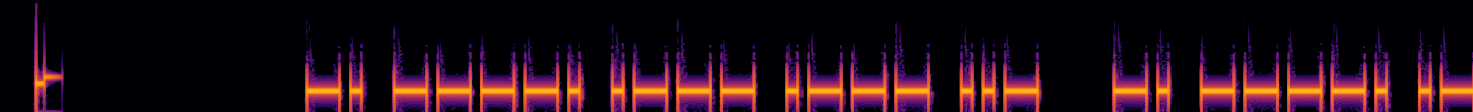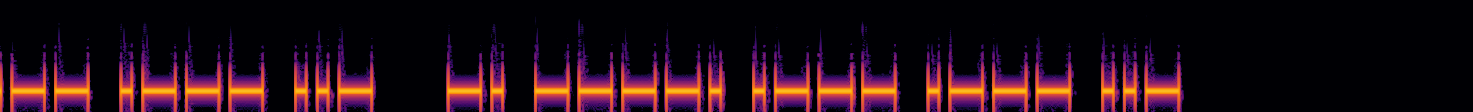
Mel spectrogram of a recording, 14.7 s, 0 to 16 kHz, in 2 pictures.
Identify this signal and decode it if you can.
Morse code, heard as a keyed tone, about 22 wpm, 700 Hz. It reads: N9JJU N9JJU N9JJU
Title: USA Call Signs Repeated 3x 22wpm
